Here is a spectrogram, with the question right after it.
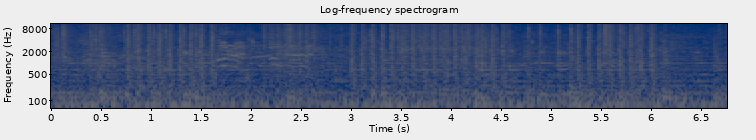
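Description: A squad in the video game Ghost Recon Wildlands fires continuously, dense overlapping rifle and machine-gun bursts forming a constant rattling barrage with a voice talking underneath.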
